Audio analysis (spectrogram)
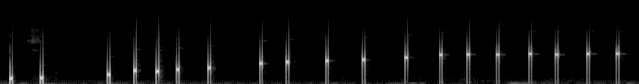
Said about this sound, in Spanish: Es un bip bip, nada o muy armónico, pero así suena la luna, Mado. Sí, bueno, es que esto es una sonorización directa del espectro lunar. Este sonido fue obtenido por Rafael Balaguer, es un amigo mío, astrónomo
